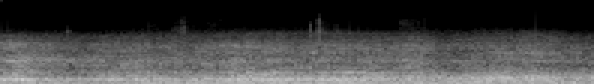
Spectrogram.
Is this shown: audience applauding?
no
